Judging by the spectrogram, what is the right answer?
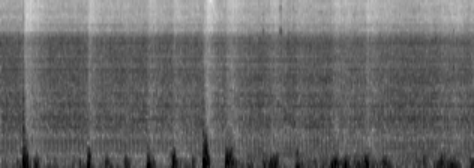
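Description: Wind buffeting the microphone of a moving motorcycle: irregular low thumps several times a second over a faint steady rush, as the bike climbs slowly.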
